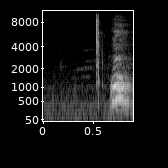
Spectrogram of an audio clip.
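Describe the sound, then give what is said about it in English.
A dog waiting to be let inside lets out a single short, sharp bark, just after a brief scratchy click, with no talking around it. “Let me let my dog inside.”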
